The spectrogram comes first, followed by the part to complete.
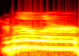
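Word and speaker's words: Millar: his face it's it's mark miller milar or miller i don't know how you pronounce it yeah miller but yeah it's spelled with an a like he he's always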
